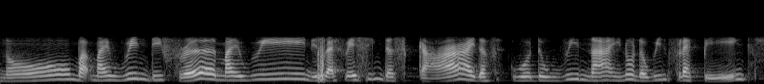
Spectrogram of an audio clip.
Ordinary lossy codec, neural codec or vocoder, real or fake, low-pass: none; none; real; 3.6 kHz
